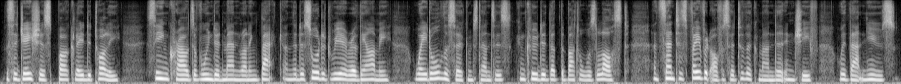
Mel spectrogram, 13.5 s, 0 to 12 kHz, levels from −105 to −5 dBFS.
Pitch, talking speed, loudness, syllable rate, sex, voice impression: 195 Hz, 185 wpm, -16 LUFS, 5.6 syllables/s, female, very feminine, adult-like, slightly middle-aged, slightly thin, slightly relaxed, weak, dark, hard, muffled, very fluent, cute, slightly cool, very intellectual, sincere, calm, friendly, reassuring, very unique, elegant, slightly wild, sweet, kind, very modest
